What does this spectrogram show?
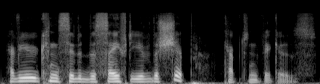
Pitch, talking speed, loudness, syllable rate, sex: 130 Hz, 190 wpm, -17 LUFS, 6.2 syllables/s, male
